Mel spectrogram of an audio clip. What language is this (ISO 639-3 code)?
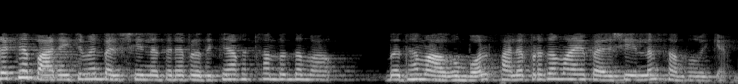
mal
